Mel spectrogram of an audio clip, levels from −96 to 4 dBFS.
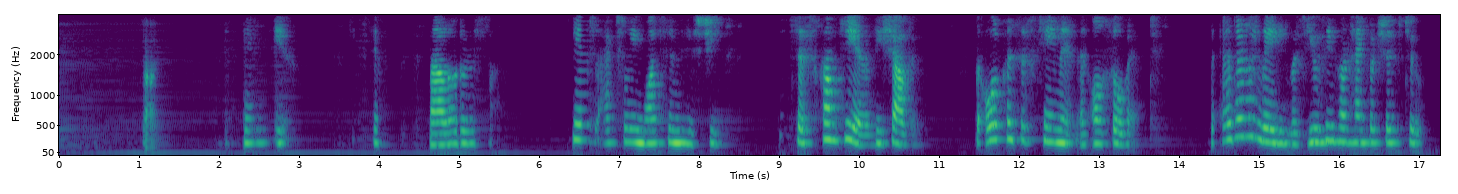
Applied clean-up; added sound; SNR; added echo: neural mask model DeepFilterNet 3.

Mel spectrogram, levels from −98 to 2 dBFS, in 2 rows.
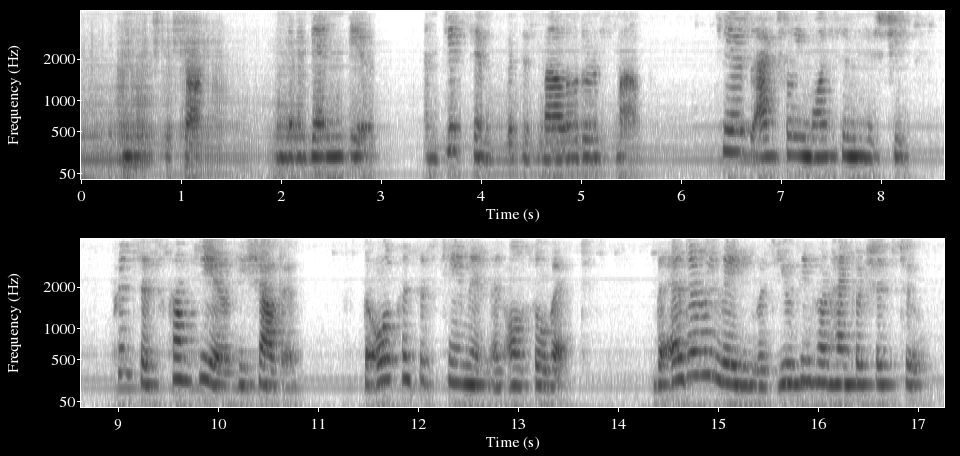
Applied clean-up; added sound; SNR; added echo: neural separator model SepFormer DNS4.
